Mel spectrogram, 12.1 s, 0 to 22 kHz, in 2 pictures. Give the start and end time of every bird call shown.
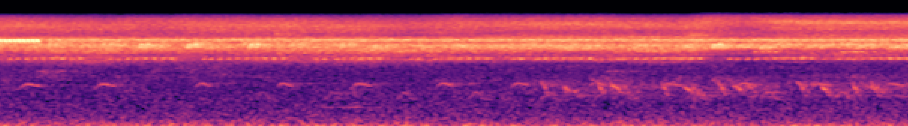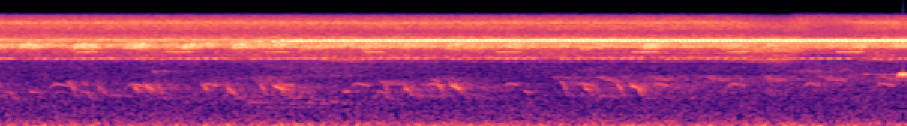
0.0s-0.5s: Black-faced Antthrush (Formicarius analis)
0.0s-12.1s: Amazonian Trogon (Trogon ramonianus)
0.7s-1.7s: unidentified bird
1.7s-10.0s: Black-tailed Trogon (Trogon melanurus)
3.0s-10.7s: Thrush-like Wren (Campylorhynchus turdinus)
9.6s-12.1s: Goeldi's Antbird (Akletos goeldii)

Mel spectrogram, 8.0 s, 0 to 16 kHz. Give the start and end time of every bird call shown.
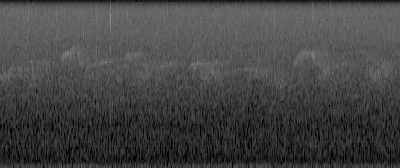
0.0s-8.0s: Eastern Wood-Pewee (Contopus virens)
0.0s-8.0s: unidentified bird

